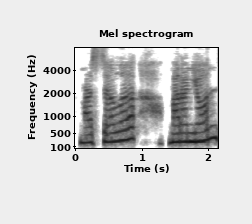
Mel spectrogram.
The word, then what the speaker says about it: Marcela Marañon: Today, we have a very special guest, Marcela Marañon.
